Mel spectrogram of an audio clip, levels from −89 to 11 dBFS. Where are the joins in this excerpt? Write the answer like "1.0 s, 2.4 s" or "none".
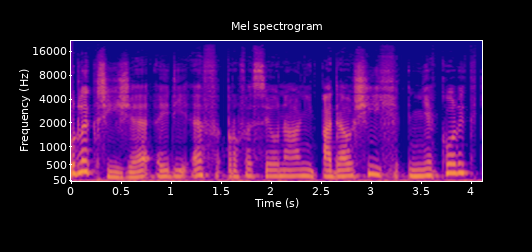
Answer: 1.5 s, 2.4 s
